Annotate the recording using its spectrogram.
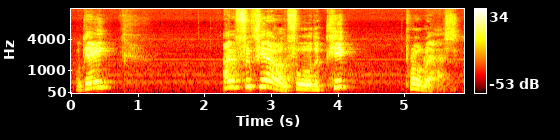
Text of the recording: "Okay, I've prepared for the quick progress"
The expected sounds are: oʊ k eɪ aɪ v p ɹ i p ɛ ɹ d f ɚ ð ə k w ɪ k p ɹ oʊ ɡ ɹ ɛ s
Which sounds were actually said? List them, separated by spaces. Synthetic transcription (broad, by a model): oʊ k eɪ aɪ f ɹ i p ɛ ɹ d f ɚ ð ə k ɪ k p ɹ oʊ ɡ ɹ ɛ s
